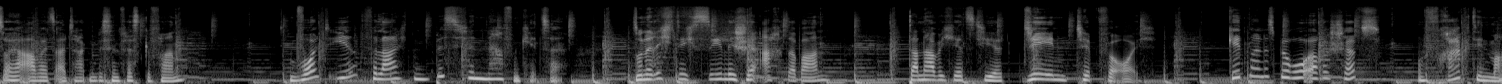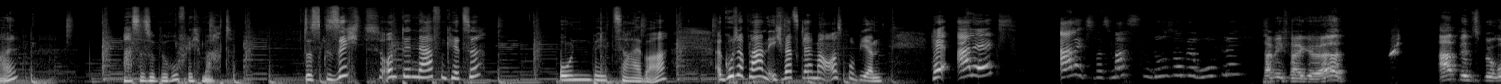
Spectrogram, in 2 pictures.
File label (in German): Radio Moderation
